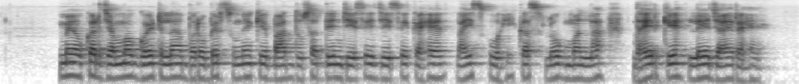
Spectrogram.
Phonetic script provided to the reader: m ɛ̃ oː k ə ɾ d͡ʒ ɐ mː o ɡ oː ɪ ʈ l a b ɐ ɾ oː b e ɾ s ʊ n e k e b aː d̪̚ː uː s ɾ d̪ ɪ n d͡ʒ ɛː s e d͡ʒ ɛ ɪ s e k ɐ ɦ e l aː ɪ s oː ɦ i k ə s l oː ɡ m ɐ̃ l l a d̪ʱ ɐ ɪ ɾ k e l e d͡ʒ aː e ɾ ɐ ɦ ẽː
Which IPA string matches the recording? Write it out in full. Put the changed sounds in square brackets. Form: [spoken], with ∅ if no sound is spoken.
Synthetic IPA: m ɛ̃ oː k ə ɾ d͡ʒ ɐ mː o ɡ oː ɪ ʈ l a b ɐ ɾ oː b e ɾ s ʊ n e k e b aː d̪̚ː uː s ɾ d̪ ɪ n d͡ʒ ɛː s e d͡ʒ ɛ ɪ s e k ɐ ɦ e l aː ɪ s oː ɦ i k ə s l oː ɡ m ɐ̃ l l a d̪ʱ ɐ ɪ ɾ k e l e d͡ʒ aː e ɾ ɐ ɦ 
